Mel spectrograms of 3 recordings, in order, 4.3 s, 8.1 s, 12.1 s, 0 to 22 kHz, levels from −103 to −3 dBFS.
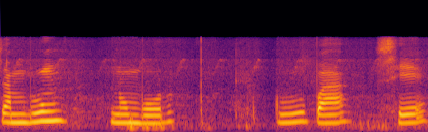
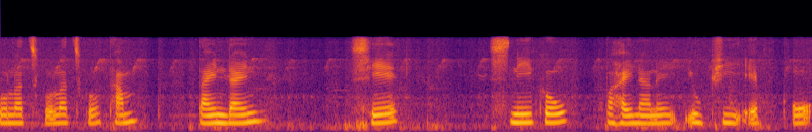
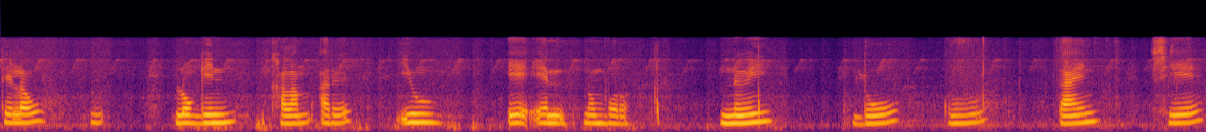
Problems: constant background noise, low volume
